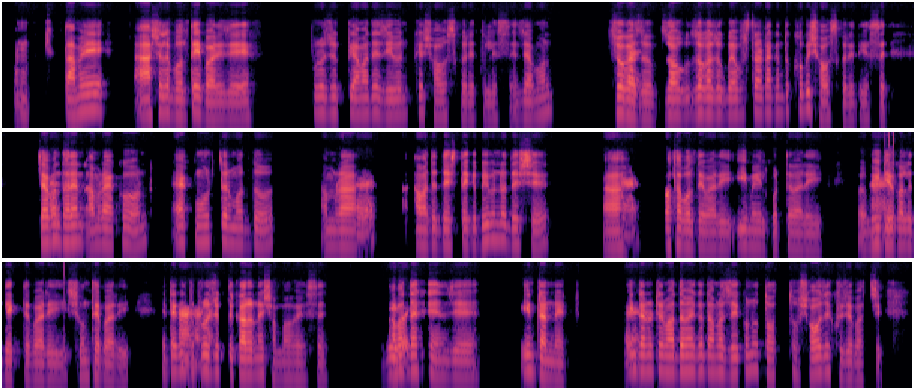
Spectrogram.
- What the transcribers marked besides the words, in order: static
- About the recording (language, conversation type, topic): Bengali, unstructured, তুমি কি মনে করো প্রযুক্তি আমাদের জীবনে কেমন প্রভাব ফেলে?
